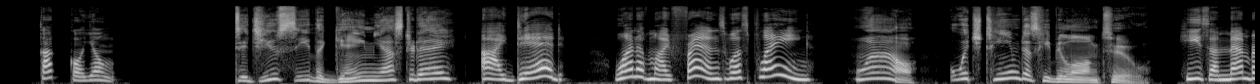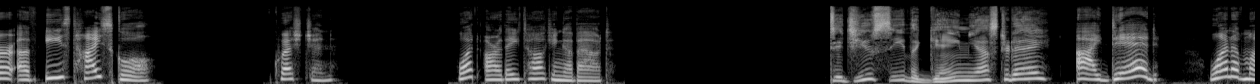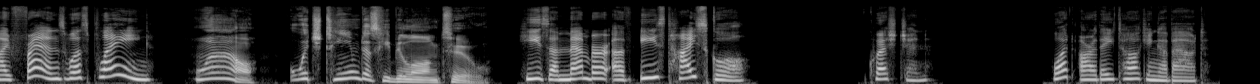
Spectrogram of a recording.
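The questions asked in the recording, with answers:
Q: What are they talking about?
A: Yesterday's game and a friend who played in it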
